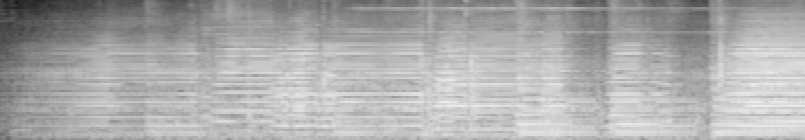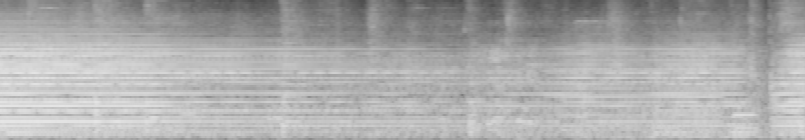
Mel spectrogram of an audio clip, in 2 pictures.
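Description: Harmonium playing held chords and notes, fading in from silence at the start.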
